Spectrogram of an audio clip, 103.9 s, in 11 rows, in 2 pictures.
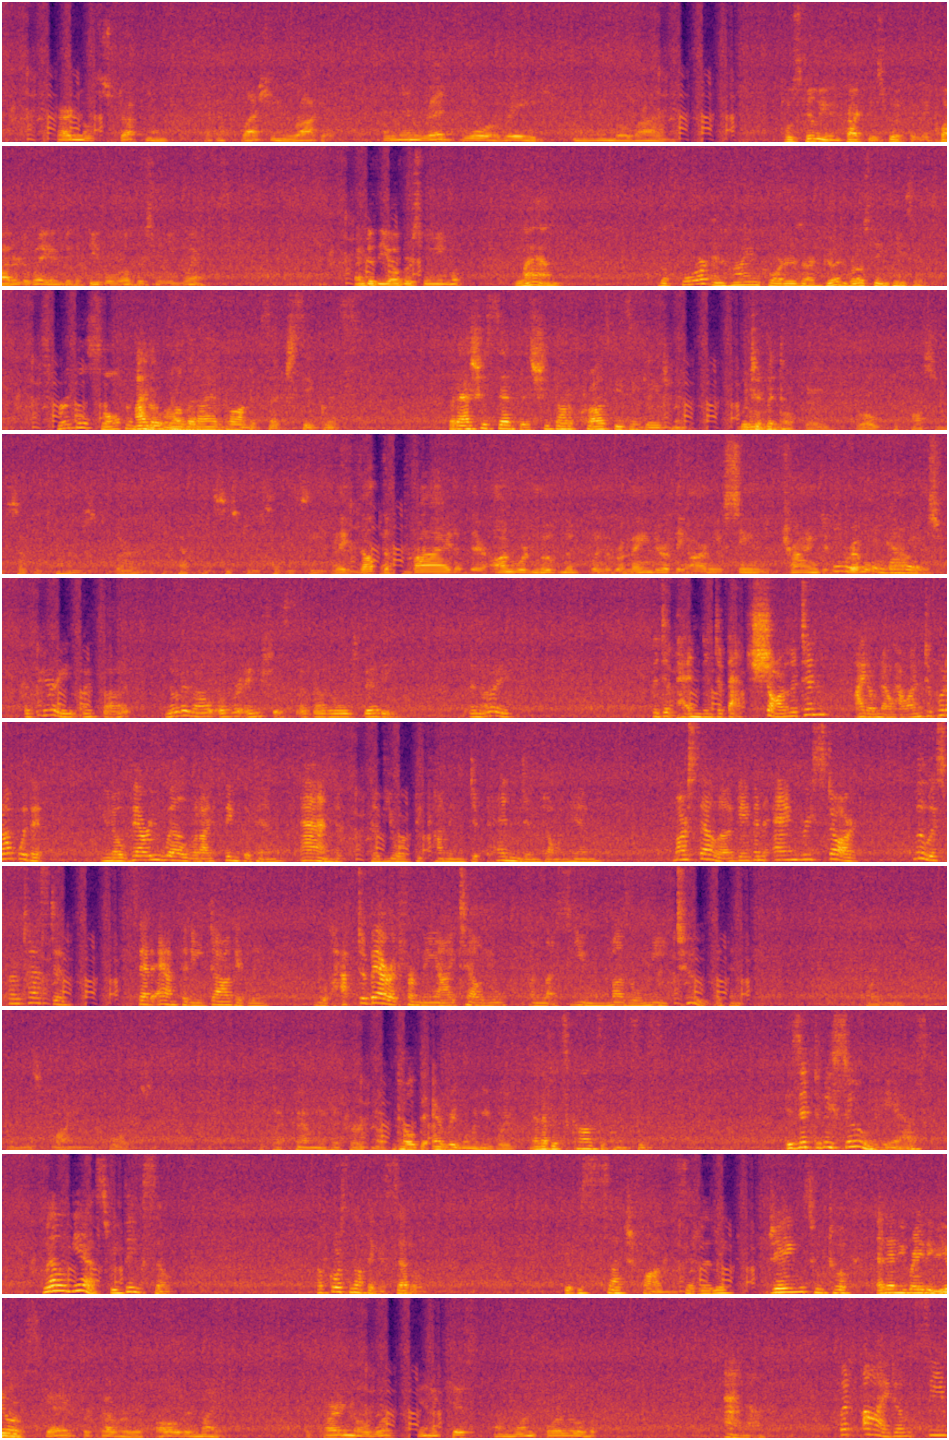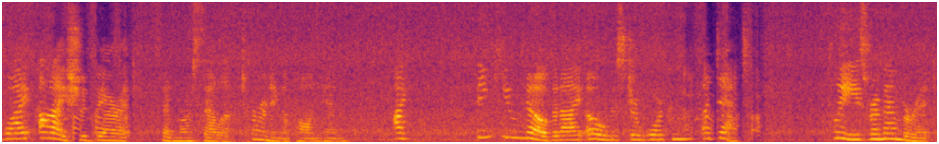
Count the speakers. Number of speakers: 8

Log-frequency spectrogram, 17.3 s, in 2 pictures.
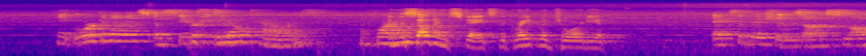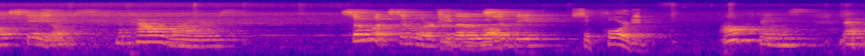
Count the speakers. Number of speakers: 3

